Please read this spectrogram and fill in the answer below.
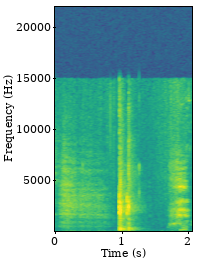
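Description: A phone snapping onto a Peak Design magnetic wall mount on a tiled wall: one sharp click about a second in, with a short ringing tail.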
